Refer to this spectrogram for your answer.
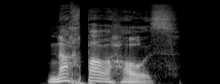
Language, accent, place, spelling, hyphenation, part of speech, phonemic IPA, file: German, Germany, Berlin, Nachbarhaus, Nach‧bar‧haus, noun, /ˈnaxbaːɐ̯ˌhaʊ̯s/, De-Nachbarhaus.ogg
- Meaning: house next door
